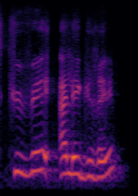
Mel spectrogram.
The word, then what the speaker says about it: Alegre: Is it Alegre or is it Alegre, the 2019 Verdejo? – It's Cuvée Alegre. – Alegre. See, I mispronounced it all the different ways.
